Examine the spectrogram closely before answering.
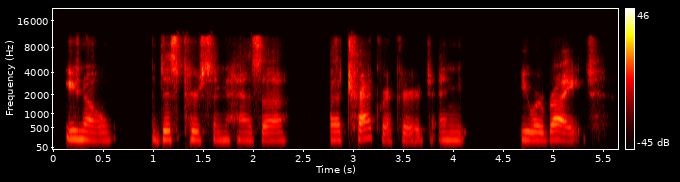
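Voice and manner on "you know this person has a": ordinary delivery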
